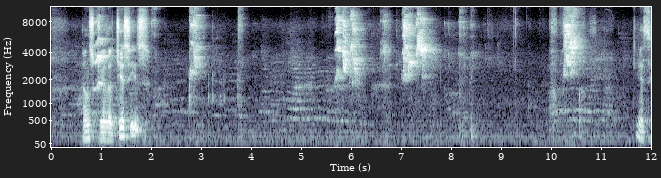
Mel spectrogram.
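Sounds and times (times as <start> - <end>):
birds chirping: 0.6 - 3.3, 5.3 - 12.0.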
